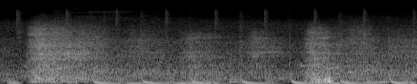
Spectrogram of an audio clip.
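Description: Concept2 rowing machine's air flywheel whooshing with each drive, twice about 2.7 seconds apart, over background music with a steady beat.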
